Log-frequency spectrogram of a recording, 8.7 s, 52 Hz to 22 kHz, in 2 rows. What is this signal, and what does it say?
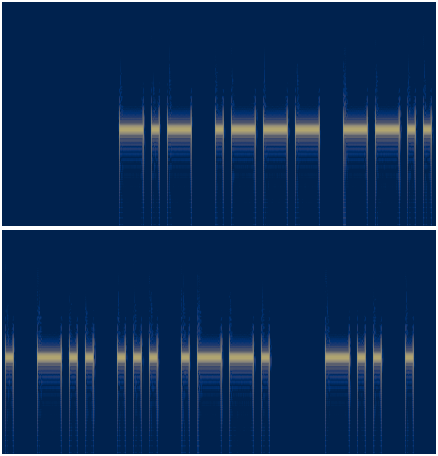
Morse code, heard as a keyed tone, about 15 wpm, 700 Hz. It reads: KJ7DSP DE
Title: USA Callsign DE Callsign - 6 Characters - 15wpm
